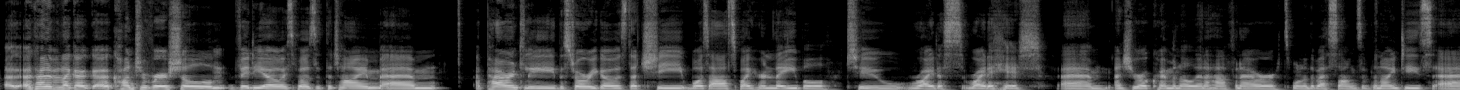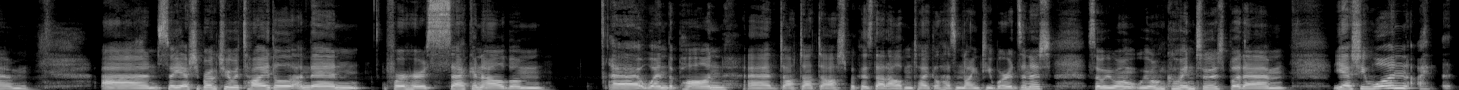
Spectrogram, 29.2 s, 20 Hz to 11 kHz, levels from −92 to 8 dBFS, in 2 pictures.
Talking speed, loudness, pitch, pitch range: 200 wpm, -23 LUFS, 165 Hz, 150-195 Hz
